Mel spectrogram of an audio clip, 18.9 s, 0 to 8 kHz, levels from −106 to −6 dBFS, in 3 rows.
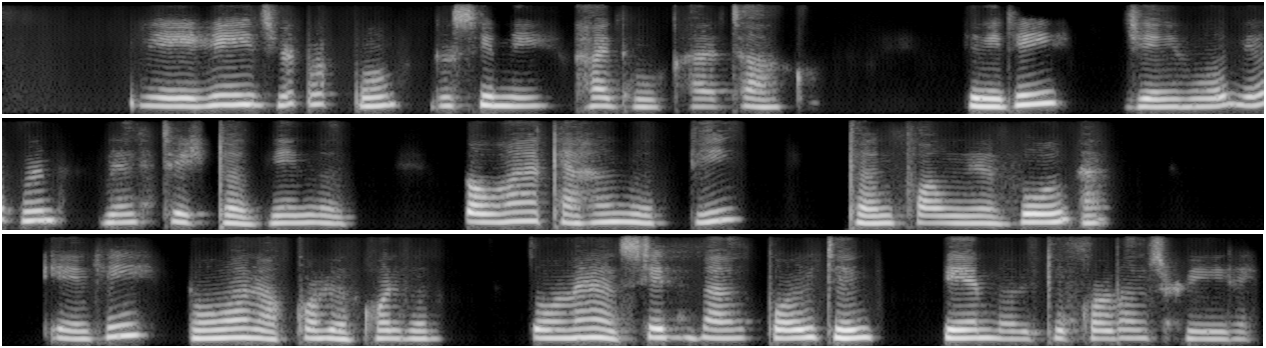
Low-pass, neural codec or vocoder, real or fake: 7.2 kHz; codec, 16 kHz, 0.5 kbps, X-Codec, HuBERT features, trained on general audio; fake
